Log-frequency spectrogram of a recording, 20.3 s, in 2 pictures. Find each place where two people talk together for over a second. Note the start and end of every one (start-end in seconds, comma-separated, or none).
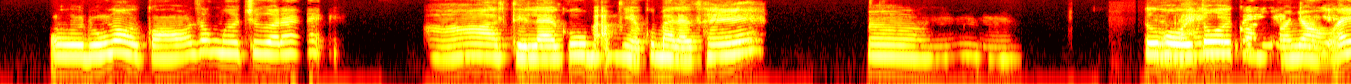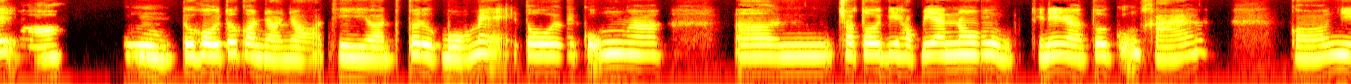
8.6-10.3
